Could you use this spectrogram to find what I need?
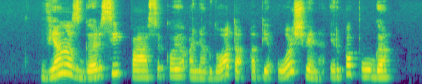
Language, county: Lithuanian, Vilnius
